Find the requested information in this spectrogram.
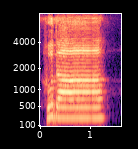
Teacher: Don't make the dal thick and heavy. It's just a thin sound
